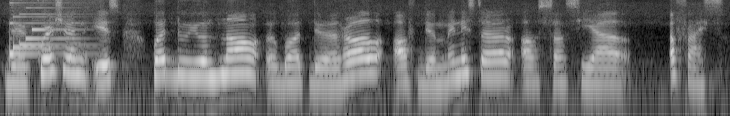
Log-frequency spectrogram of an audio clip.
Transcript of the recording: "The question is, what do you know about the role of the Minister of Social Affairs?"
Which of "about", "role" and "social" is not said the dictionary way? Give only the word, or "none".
social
